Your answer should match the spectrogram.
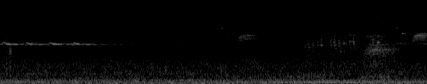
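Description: Faint outdoor birdsong: a thin, high whistled note lasting about a second at the start, then a couple of softer calls, over a low steady background rumble.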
